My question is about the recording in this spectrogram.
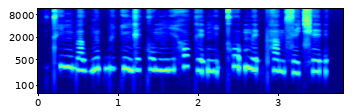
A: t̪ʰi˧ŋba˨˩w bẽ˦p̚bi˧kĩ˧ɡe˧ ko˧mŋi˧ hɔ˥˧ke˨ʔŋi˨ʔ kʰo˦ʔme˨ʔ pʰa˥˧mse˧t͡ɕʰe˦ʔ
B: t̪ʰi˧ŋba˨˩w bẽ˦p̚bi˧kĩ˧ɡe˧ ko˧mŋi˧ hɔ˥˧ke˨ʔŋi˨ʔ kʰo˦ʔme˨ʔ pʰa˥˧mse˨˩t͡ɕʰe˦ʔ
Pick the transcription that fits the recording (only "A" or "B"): A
